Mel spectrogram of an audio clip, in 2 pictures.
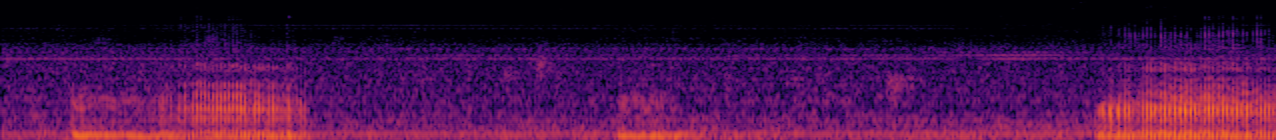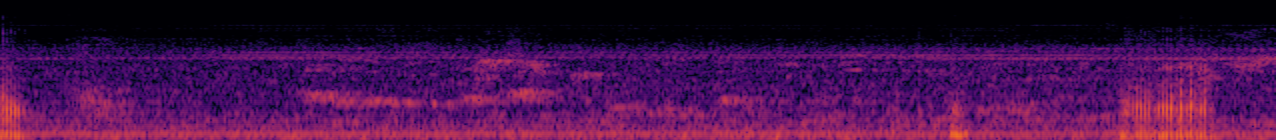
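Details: A pug snoring during cuddle time: loud, rough, rumbling snores at irregular intervals over a steady background hum; snoring in a flat-faced dog.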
